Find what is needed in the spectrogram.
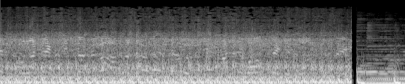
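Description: Steady low rumble of a small river boat's engine running, with voices over it. A little before the end it cuts off abruptly and music with a steady beat starts.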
